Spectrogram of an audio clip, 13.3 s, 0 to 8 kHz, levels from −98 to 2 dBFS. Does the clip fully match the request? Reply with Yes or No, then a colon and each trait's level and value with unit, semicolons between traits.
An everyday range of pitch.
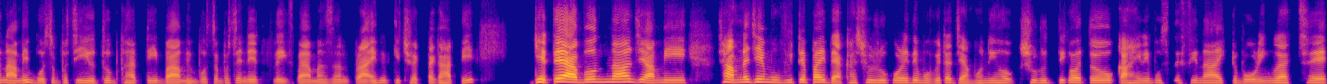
Yes: average, 3.4 semitones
